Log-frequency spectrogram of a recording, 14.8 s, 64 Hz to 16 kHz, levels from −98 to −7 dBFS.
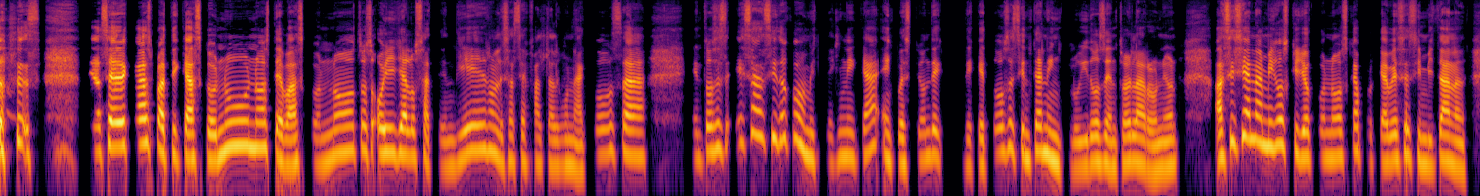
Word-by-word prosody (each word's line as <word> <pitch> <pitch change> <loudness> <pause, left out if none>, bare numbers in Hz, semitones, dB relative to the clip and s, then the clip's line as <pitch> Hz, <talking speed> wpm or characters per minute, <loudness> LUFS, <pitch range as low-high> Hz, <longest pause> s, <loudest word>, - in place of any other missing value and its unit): Entonces - - -2 0.5
te - - +2
acercas 265 +3 +8
platicas 205 -6 +5
con 185 +4 +1
unos, 255 -1 +3
te 185 -4 +2
vas 160 0 +2
con 170 +3 -8
otros: 230 +2 -2
"Oye, 220 0 +3
¿ya 215 -1 +5
los 200 -2 -3
atendieron? 210 +10 -3
¿Les 175 -2 -7
hace 175 0 -7
falta 165 -1 -10
alguna 150 -3 -6
cosa?". 205 -1 0 0.5
Entonces 225 +5 -4
esa 355 +6 -2
ha - - -3
sido 320 0 -2
como 310 -5 -1
mi 195 -5 -3
técnica 195 +6 -5
en 190 -2 -4
cuestión 175 +3 -7
de 205 -3 -3 0.2
de 155 0 -13
que 160 +1 -6
todos 220 +3 -8
se 250 - -3
sientan 215 +2 0
incluidos 160 0 -3
dentro 165 0 -2
de - - 0
la 165 -2 +1
reunión. 145 +3 -3 0.3
Así 195 +11 +3
sean 325 0 +4
amigos 275 -2 +2
que 215 - -3
yo 195 0 +2
conozca, 195 +3 -5
porque 175 -2 -4
a - - 0
veces 180 +1 -2
invitan, 155 -2 +1
195 Hz, 200 wpm, -22 LUFS, 170-230 Hz, 0.5 s, acercas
